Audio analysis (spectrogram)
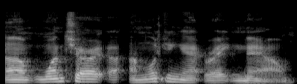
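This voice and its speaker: A man's voice: fairly low pitch, lively intonation, unhurried. A man co-hosting a casual talk show, giving chart commentary in a conversational way. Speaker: crypto show co-host, chart analyst.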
